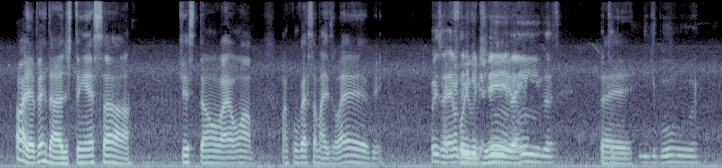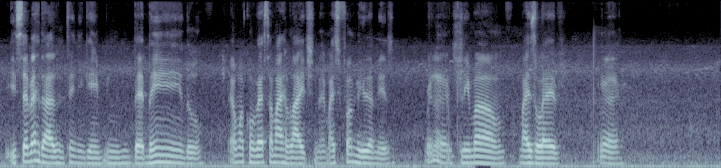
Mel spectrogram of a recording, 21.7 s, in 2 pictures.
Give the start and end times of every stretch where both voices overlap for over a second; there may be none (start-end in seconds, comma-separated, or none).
6.6-7.9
